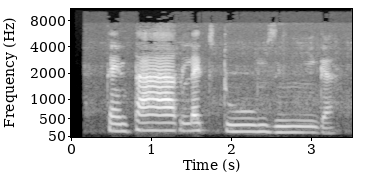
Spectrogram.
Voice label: "tẽn-taag lɛt tʋʋm zĩiga", Moore

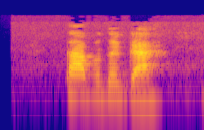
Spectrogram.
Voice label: "tabdga", moore; tobacco field

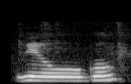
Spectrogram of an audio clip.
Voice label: "weoogo", moore

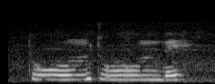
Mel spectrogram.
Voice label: "tʋʋmd-tʋʋmde", moore

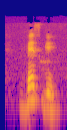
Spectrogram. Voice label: "vẽsge", moore

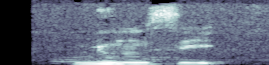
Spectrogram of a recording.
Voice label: "yũmsi", moore

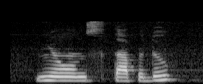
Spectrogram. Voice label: "yõens-tabdo", moore

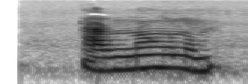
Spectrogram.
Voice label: "tar nonglem", moore

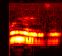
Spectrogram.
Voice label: "bũnumdi", moore

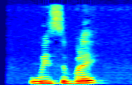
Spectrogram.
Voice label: "wɩsbre", moore

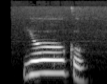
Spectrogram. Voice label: "yooko", moore; bad

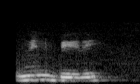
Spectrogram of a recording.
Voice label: "wẽn-bere", Moore

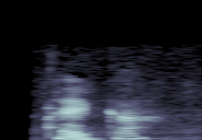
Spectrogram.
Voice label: "tẽka", Moore

